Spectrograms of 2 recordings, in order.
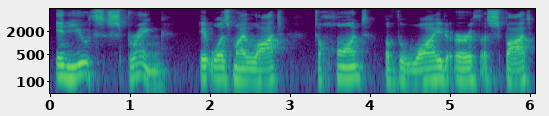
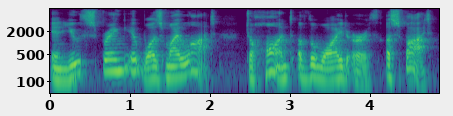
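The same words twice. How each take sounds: First: The line is read slowly and evenly. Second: The line is read quickly with bouncy rhythm. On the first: The tension with the poem's theme still comes through. "if you read it that way, the way I just did" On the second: It follows where the rhythm of the words pulls. "as opposed to the way you did"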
